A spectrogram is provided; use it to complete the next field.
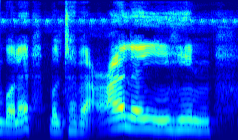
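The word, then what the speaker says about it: عليهم: ভুলটি করে সেটি হচ্ছে আলাইহিম বলে আইনের জায়গায় হামজা উচ্চারণ করে এখানে আলাইহিম বলতে হবে আলাইহিম আলাইহি অধ আলাইহিম বলে বলতে হবে আলাইহিম এখানে দত অবশ্যই আপনি চার আলিফ টেনে পড়বেন।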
